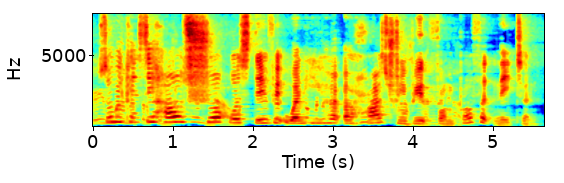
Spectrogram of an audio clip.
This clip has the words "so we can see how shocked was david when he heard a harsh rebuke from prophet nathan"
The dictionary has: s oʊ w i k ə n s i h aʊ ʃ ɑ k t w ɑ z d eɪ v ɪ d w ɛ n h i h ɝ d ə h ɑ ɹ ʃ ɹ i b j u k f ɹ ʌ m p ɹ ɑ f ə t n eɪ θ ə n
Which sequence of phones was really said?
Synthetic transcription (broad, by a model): s oʊ w i k ə n s i h aʊ ʃ ɑ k w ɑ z d eɪ v ɪ d w ɛ n h i h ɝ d ə h ɑ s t ɹ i b j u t f ɹ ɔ m p ɹ ɑ f ə t n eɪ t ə n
